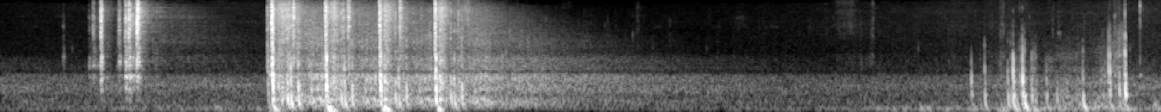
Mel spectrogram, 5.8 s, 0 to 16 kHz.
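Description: A Panzer Arms BP-12 bullpup shotgun fires outdoors in sharp, loud blasts: a quick pair, then a rapid string of four or five shots, a lull, and another close cluster, each with a short ringing tail.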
